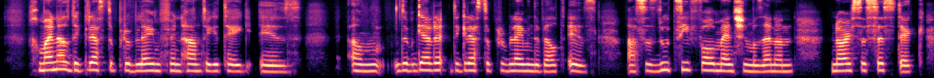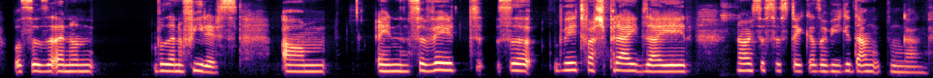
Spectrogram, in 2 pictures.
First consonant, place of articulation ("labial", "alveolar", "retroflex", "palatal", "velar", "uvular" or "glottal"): uvular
